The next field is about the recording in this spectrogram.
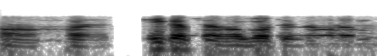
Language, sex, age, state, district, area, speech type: Assamese, male, 30-45, Assam, Dibrugarh, rural, conversation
